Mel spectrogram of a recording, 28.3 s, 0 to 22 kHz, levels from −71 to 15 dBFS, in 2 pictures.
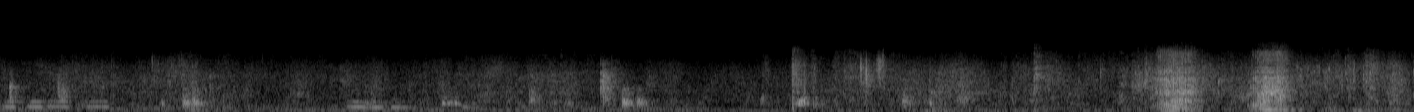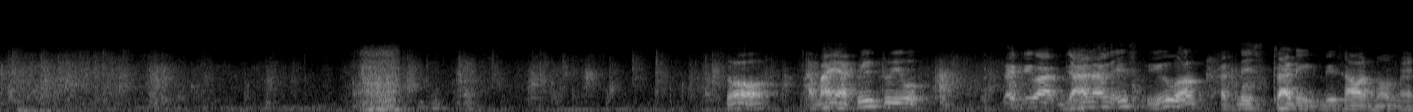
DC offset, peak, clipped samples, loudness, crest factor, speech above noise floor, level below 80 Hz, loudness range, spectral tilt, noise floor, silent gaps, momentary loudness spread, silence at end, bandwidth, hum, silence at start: under 0.1%; -6 dBFS; under 0.1%; -26 LUFS; 22 dB; 27 dB; -50 dBFS; 18 LU; -6.5 dB/octave; -50 dBFS; none; 25 LU; 0 s; over 20 kHz; none; 0 s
